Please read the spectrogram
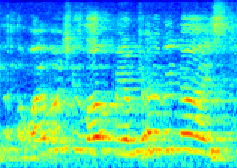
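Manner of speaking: high whining plea, a touch hammed-up; mock whine. Wondering why the supervisor hates her, high mock whine. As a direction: whimper like a rejected puppy.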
